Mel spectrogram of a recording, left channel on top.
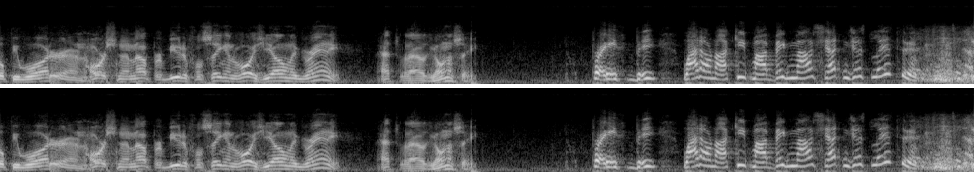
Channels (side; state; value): both; identical; correlation 1.00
